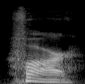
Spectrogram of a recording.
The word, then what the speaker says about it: Hvar: But the word begins with an H. Okay. Hvar. You have to pronounce the H and the V very quickly.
